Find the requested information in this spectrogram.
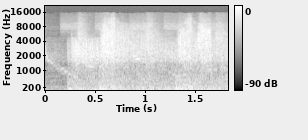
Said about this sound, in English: Yeah, I shot it out of the sky and it crashed and there's a big old explosion.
